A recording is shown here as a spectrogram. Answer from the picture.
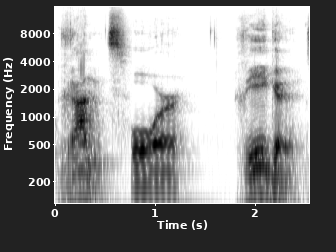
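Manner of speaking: Rand and Regel with R from the throat; Regel, uvular R, slow; German R words. Shown as a demonstration. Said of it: "comes from the back of the throat".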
